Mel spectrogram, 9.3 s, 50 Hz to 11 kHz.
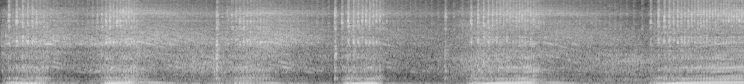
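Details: Mini Cooper R56 N12 petrol engine with good fuel pressure, coils and new plugs, timing checked by oscilloscope, inlet manifold changed and no fault codes: stumbles and pops back through the intake on repeated revs; intake backfire, suspected Valvetronic fault.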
